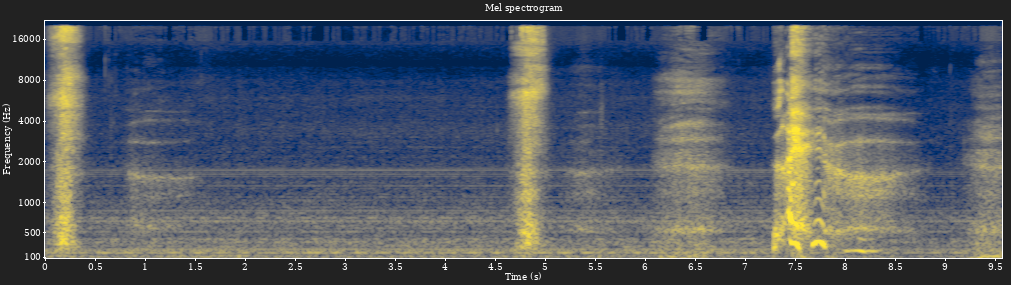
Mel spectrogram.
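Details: Allergy sneezing on a very hot day: three abrupt, explosive sneezes spaced several seconds apart, the last followed by a short voiced exhale.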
